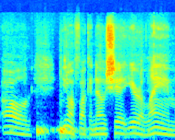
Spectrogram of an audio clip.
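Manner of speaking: ordinary talk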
